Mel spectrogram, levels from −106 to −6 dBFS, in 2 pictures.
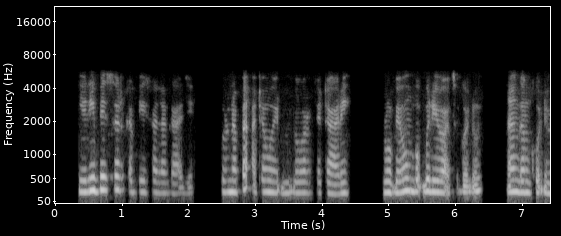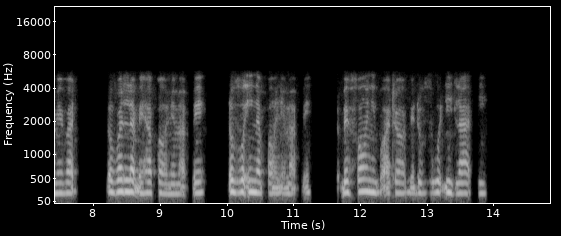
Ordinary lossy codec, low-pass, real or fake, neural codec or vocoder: Opus, 16 kbps; 5.4 kHz; fake; vocoder, 24 kHz, 100 mel bands, Vocos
